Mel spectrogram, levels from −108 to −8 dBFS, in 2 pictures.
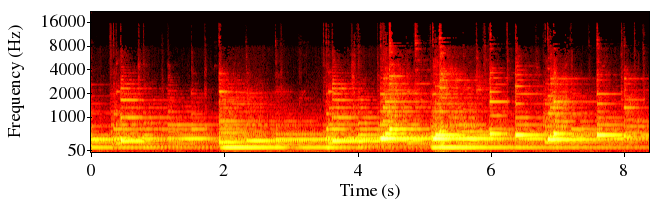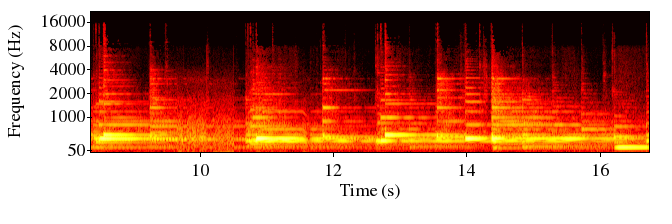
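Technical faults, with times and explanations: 9.65 to 9.76 s, short stall from a late packet: the last sound is held about 90 ms while a packet arrives late; the spectrogram shows briefly frozen, smeared harmonics.
9.80 to 10.11 s, 10.19 to 10.52 s, 11.54 to 11.66 s, call audio freeze: the sound turns into a fading buzz for 290, 310 and 100 ms, likely from packets held up in transit, then resumes. Each shows as a flat, stretched spectral band with no gap in the waveform.
14.83 to 16.56 s, jitter buffer speed-up: the audio runs about 5% fast at unchanged pitch as the receiver trims short pitch-period slices to shed about a tenth of a second of delay. The spectrogram's patterns appear slightly compressed in time.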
